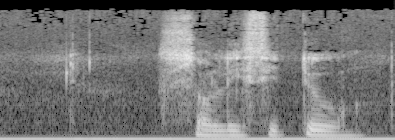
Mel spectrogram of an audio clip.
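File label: Tlacochahuaya Zapotec; application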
